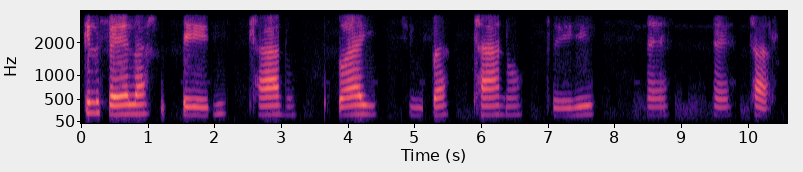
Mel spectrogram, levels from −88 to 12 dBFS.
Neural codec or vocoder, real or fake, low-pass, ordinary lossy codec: none; real; 3.6 kHz; none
